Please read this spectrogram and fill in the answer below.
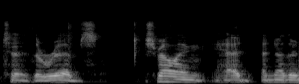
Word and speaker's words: Schmeling: "Smellin'," Joe Louis called him, "smellin'." After each victory, Joe Louis told reporters, "I wish that had been smellin' in there." The pronunciation was off just a bit.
